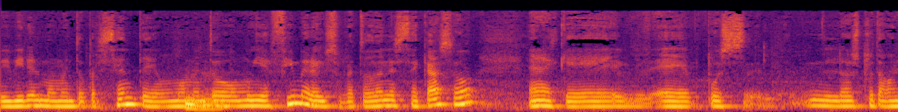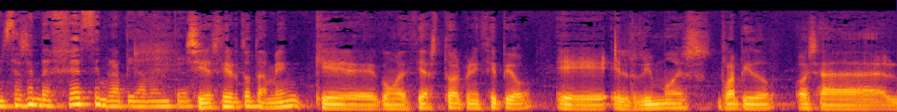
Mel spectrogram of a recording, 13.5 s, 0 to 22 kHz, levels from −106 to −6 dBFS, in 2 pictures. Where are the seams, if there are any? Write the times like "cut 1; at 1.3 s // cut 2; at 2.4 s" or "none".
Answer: cut 1; at 7.5 s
